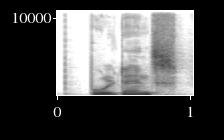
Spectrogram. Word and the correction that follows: Pole Dance: Wie, wie, wie spricht man es aus? Pole? – Pole Dance. Also. Pole Dance, okay.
